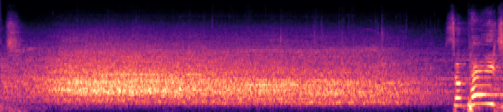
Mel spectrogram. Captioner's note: crowd cheering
